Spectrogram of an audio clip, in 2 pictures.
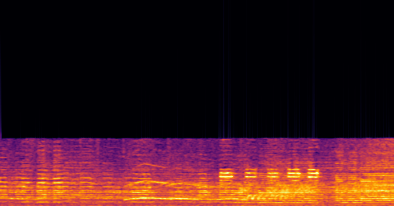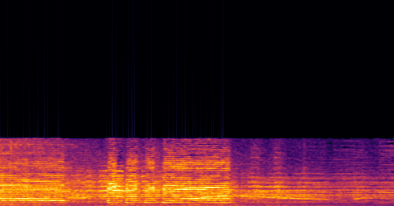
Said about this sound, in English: residents in Newmarket, Ontario, Canada, lined up on Davis Street to give props to the town's hospital staff, bumper to bumper honking outside South Lake Regional Hospital Thursday afternoon. Let's listen to this beautiful act of gratitude.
